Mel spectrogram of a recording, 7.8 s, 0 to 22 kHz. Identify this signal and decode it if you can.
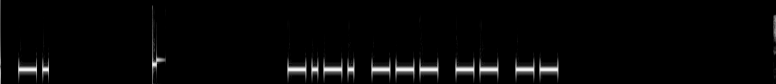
Morse code, heard as a keyed tone, about 20 wpm, 700 Hz. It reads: N COMM
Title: Build A Word - 4 Letters At A Time - 10-Letter Words - 20wpm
